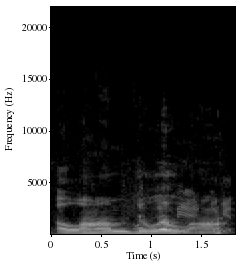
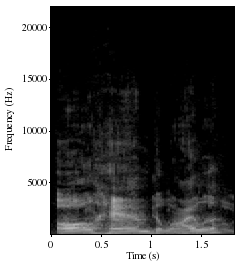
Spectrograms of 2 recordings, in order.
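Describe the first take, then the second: First: The ending is pronounced as dul-il-lah. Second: The ending is pronounced like the name Delilah. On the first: The speaker calls it right. "I think it's Alhamdulillah" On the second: The speaker calls it wrong. "That's not right, is it?"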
